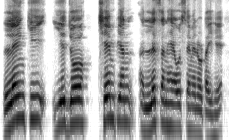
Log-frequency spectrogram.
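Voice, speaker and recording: Slow, deliberate man teaching English. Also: sits high. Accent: Pakistani. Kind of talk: lecture explaining English in Urdu.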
